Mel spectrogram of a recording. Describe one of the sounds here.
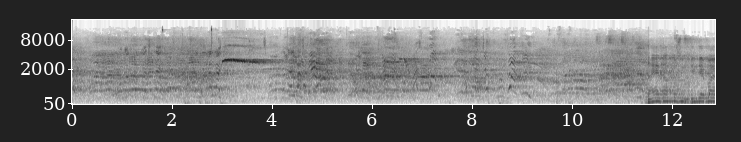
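Several men shout encouragement in an echoing hall.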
